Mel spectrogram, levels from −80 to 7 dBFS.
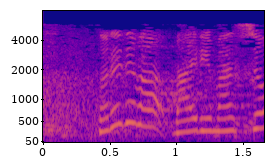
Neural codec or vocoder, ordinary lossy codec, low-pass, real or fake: none; MP3, 24 kbps; 7.2 kHz; real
